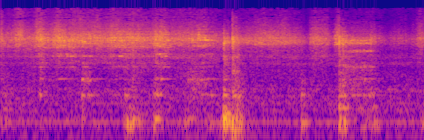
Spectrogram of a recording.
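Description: Stiff plastic brush scrubbing the outside of a hot pot, rasping at baked-on grime loosened by oven cleaner, with a few knocks of the pot against the stainless steel sink.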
